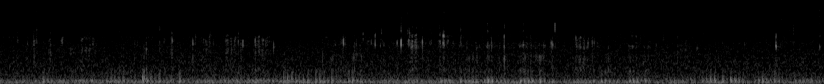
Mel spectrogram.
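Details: Close-up of the cat Simba eating a string cat treat for the first time: busy crackling bites and chewing clicks sit over a constant low purr.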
